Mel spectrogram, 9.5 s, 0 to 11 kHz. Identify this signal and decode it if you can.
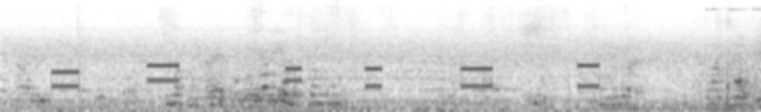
DTMF, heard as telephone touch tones, dialled by hand, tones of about 290 ms, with radio hiss, a squelch burst at the end and the noise of a cafe. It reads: 4 # 0 5 5 6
